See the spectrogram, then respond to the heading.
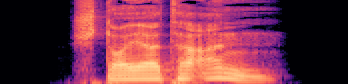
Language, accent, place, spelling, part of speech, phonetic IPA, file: German, Germany, Berlin, steuerte an, verb, [ˌʃtɔɪ̯ɐtə ˈan], De-steuerte an.ogg
- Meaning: inflection of ansteuern: 1. first/third-person singular preterite 2. first/third-person singular subjunctive II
